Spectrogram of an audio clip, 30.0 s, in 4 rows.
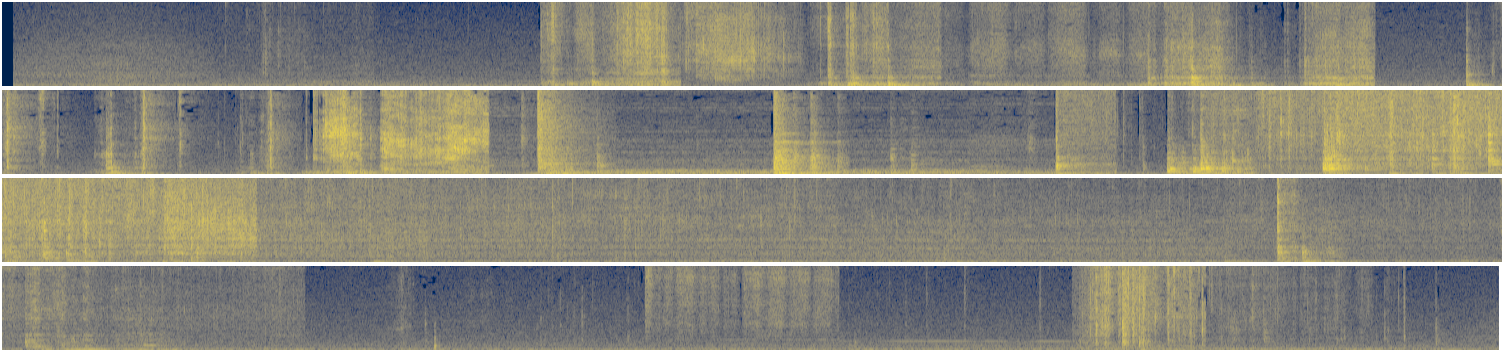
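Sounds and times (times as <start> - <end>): food sizzling in a pot: 13.7 - 24.0
seaweed crumbling by hand: 27.9 - 29.5.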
